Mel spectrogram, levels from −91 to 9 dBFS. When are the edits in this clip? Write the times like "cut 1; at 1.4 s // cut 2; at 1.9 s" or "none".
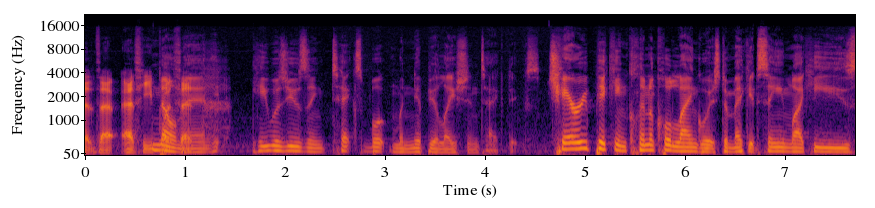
cut 1; at 1.7 s // cut 2; at 4.5 s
